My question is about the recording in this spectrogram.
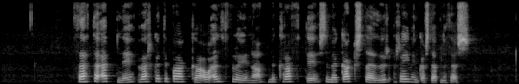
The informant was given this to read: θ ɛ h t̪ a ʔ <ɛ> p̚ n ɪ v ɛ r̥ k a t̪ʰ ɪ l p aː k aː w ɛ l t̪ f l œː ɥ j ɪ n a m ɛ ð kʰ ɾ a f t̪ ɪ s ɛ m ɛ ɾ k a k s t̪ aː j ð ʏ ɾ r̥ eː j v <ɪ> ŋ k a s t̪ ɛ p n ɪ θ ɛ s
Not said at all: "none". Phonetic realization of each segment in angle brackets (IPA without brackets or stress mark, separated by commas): ɛ, i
